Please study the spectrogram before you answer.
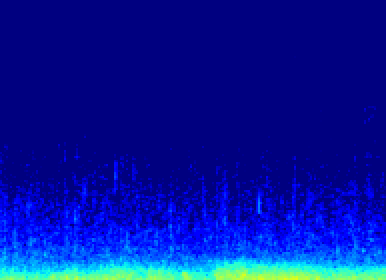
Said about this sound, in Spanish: Ahora cierra los ojos y escucha el mar.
